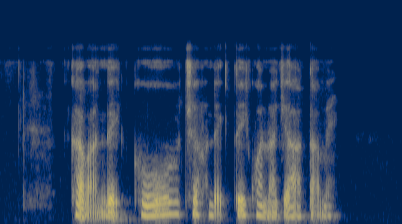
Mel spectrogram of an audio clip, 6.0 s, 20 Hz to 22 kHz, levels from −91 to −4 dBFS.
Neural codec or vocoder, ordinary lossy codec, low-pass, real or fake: none; Opus, 24 kbps; 7.2 kHz; real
